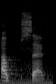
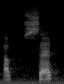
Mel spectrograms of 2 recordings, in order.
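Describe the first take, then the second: First: The stress is on the first syllable. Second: The stress is on the second syllable. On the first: The speaker calls it wrong. "not upset" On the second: The speaker calls it right. "The stress is on the second sound. We say upset"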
